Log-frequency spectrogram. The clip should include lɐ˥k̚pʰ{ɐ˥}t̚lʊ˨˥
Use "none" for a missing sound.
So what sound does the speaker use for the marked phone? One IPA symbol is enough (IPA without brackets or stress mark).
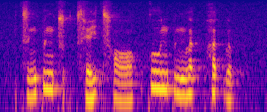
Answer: ɐ˥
